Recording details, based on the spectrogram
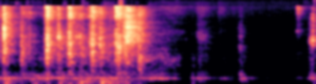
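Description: Quick bursts of typing on a computer keyboard sitting in an awkward spot, a rapid dense clatter of keys for about a second, then a few scattered isolated taps.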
